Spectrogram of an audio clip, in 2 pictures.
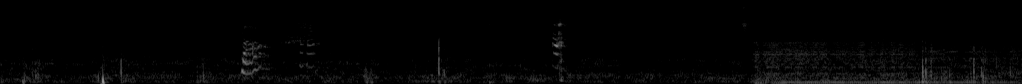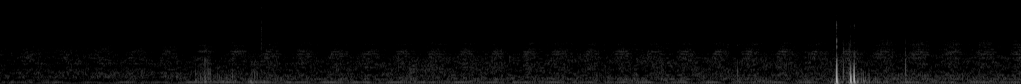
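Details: House cats at a window, worked up by a bird outside, let out several brief rising chirps and chattering notes over the first seven seconds; afterwards a steady low hum fills the room, broken by one sharp click near the end.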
